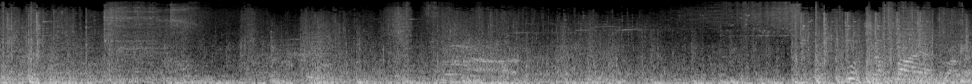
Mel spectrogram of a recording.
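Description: Dense, rumbling gunfire and booming blasts in Warhammer 40,000: Space Marine 2, a continuous loud battle din with rapid bursts and explosions throughout, with occasional voices mixed in.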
